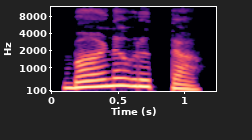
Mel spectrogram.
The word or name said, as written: ಬಾಣವೃತ್ತ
